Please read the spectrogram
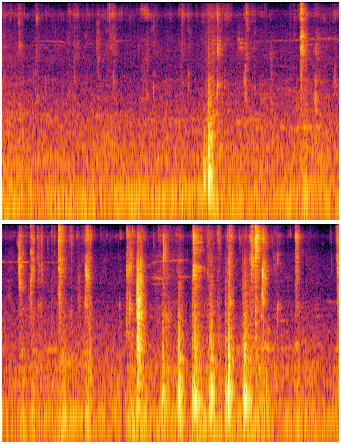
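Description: Close-up wet chewing and lip-smacking from people eating boiled pork hock with their fingers. A single smack comes about three seconds in, then a quick run of short, sharp wet clicks and smacks through the second half.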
